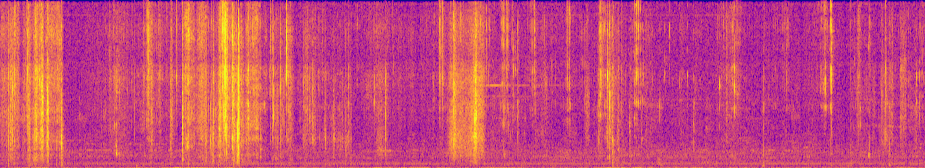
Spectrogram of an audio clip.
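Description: Close-miked mukbang eating: a hamburger being bitten and chewed, with scattered sharp crunches and crackles and the crinkle of its paper wrapper being handled.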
